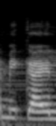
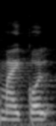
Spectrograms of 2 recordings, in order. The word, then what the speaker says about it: Mikael: blomkvist ayer me pues investigar cómo se dice mikael en sueco y se dice mikael ya no les vuelvo a decir michael jaime sigue el sonido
